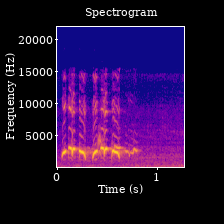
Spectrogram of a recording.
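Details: Sooty-headed bulbul in energetic song, meant to lure other bulbuls: a quick run of five loud bubbly whistled notes, then a softer fading tail.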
